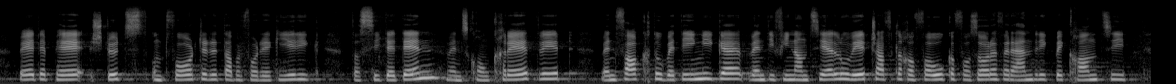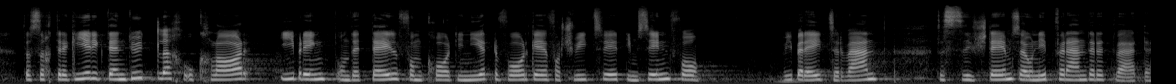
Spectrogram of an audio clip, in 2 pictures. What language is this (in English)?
Swiss German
